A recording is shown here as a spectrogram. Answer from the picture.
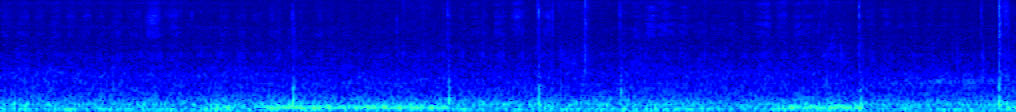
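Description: Faint scratches and light taps of a stylus writing on a tablet screen.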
